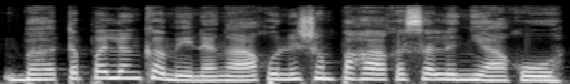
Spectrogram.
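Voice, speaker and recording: Woman acting a haughty, pouty, high-pitched young rival. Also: fast, dark tone, dry recording, clean studio sound, faint music behind, lightly acted. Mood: spiteful. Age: young adult. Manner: affected, pouty, taunting.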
